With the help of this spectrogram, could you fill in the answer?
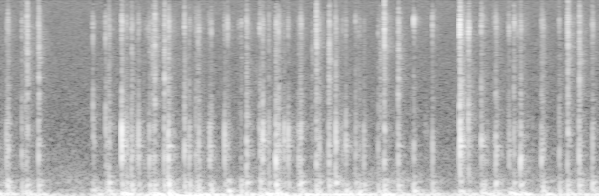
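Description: Both hands type rapidly with their fingertips and short nails on the plastic chiclet keys of a black laptop resting on a desk. A steady stream of quick, dry clicks and taps, each dying away almost at once over a soft low thump, continues without pause through the clip.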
